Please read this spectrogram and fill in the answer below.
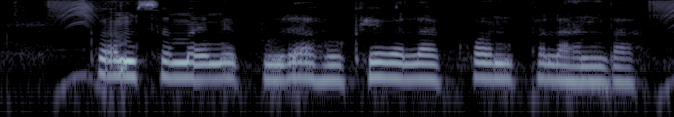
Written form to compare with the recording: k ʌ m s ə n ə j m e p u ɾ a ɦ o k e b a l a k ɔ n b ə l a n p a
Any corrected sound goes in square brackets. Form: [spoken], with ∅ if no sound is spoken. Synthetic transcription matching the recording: k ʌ m s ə [m] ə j m e p u ɾ a ɦ o [kʰ] e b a l a k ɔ n [p] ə l a n [b] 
